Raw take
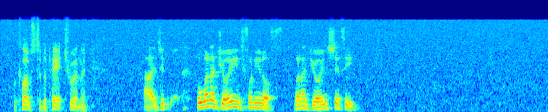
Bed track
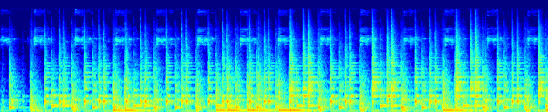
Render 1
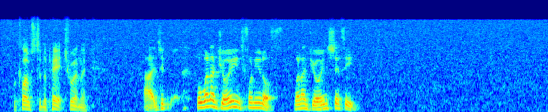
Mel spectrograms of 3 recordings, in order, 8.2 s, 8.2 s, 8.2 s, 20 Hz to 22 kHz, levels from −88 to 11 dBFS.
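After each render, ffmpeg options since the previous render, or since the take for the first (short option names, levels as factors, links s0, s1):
-af "afftdn=nr=6:nf=-39"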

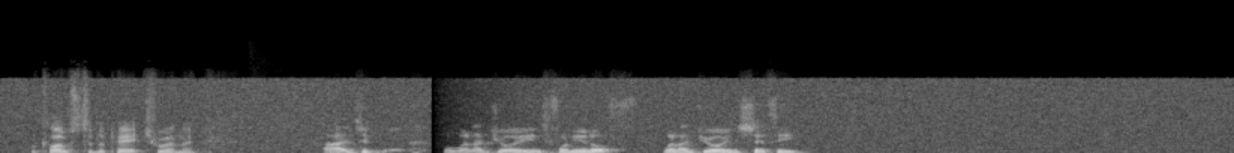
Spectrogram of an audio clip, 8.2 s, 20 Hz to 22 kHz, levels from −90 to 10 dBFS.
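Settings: -filter_complex "[0:a]asettb=1/sr,asplit=3[s0][s1][s2];[s0]atrim=end=1.334[s3];[s1]atrim=start=1.33:end=2.25,asetpts=PTS-STARTPTS,afade=t=in:d=0.004:c=qsin,afade=t=out:st=0.916:d=0.004:c=qsin,aecho=1:1:7:0.65,atrim=end_sample=40572[s4];[s2]atrim=start=2.246[s5];[s3][s4]acrossfade=d=0.004:c1=hsin:c2=qsin[s6];[s6][s5]acrossfade=d=0.004:c1=qsin:c2=hsin,asplit=2[s7][s8];[s7]atrim=end=2.87,asetpts=PTS-STARTPTS,afade=t=out:st=2.866:d=0.004:c=hsin[s9];[s8]atrim=start=2.87,asetpts=PTS-STARTPTS,afade=t=in:d=0.93[s10];[s9][s10]concat=n=2:v=0:a=1"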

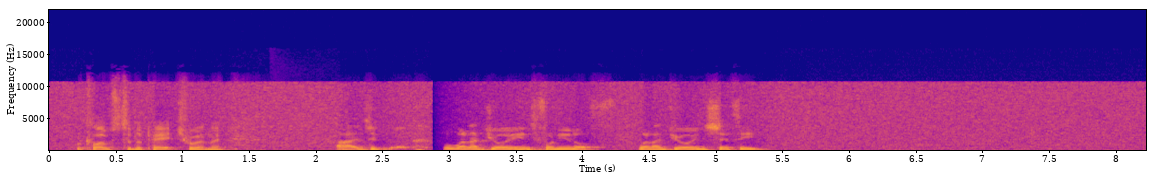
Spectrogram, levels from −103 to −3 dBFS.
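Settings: -filter_complex "[0:a]alimiter=limit=0.251:level=0:latency=1:release=304,acrossover=split=140|3000[s0][s1][s2];[s1]acompressor=threshold=0.0447:ratio=6[s3];[s0][s3][s2]amix=inputs=3:normalize=0"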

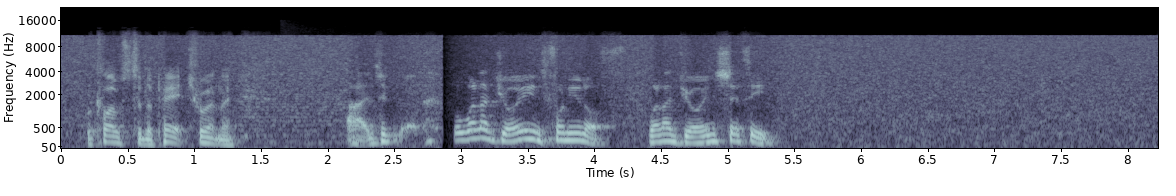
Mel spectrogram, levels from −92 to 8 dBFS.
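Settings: -af "volume=3.35"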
